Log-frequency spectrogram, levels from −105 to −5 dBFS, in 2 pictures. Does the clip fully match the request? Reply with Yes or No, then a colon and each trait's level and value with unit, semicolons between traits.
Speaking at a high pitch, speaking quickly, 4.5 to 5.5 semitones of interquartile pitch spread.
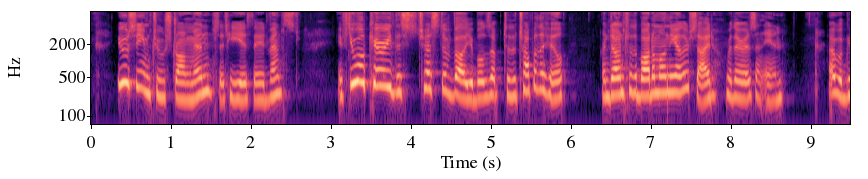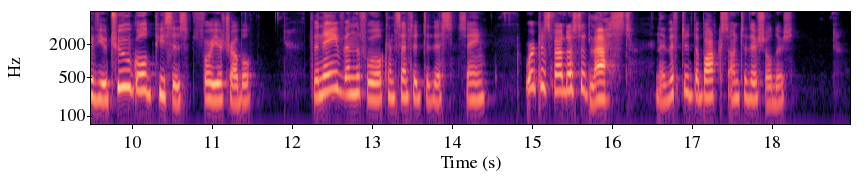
Yes: high, 235 Hz; fast, 230 wpm; average, 5.2 semitones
